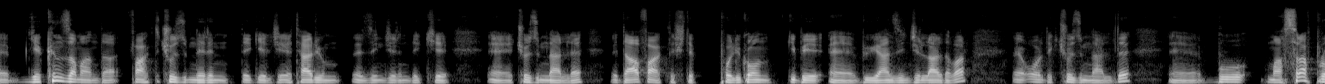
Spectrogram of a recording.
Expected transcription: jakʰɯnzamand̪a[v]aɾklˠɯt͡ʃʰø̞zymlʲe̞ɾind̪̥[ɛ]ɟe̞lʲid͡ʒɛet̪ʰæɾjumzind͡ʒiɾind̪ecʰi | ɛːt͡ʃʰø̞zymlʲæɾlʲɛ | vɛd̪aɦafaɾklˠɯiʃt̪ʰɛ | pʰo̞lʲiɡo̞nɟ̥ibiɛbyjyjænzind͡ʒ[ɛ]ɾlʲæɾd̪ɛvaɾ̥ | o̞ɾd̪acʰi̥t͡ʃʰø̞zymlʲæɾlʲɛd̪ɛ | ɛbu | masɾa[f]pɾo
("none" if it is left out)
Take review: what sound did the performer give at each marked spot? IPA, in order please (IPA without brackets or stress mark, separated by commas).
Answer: f, ɛ, i, f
